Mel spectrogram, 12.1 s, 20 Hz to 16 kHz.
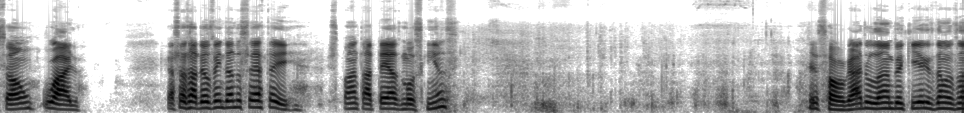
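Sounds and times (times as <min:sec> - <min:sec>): cattle munching dry feed: 0:05.5 - 0:10.4.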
